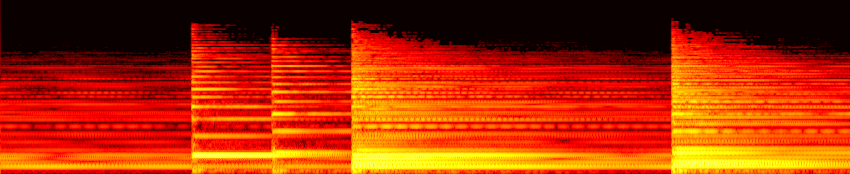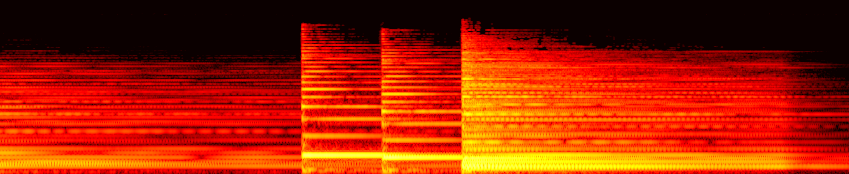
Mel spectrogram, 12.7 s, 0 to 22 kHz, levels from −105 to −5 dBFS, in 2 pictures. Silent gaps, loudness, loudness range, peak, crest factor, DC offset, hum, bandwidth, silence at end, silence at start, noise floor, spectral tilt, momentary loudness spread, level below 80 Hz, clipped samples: none; -26 LUFS; 6 LU; -8 dBFS; 20 dB; under 0.1%; none; 11.5 kHz; 0.4 s; 0 s; -50 dBFS; -6 dB/octave; 21 LU; -54 dBFS; under 0.1%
